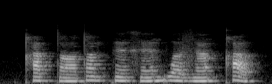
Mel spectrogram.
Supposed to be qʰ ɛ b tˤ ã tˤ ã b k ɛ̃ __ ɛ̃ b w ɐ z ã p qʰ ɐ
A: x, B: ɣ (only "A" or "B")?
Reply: A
